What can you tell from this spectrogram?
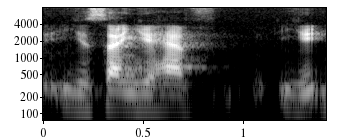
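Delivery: ordinary talk, nothing marked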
